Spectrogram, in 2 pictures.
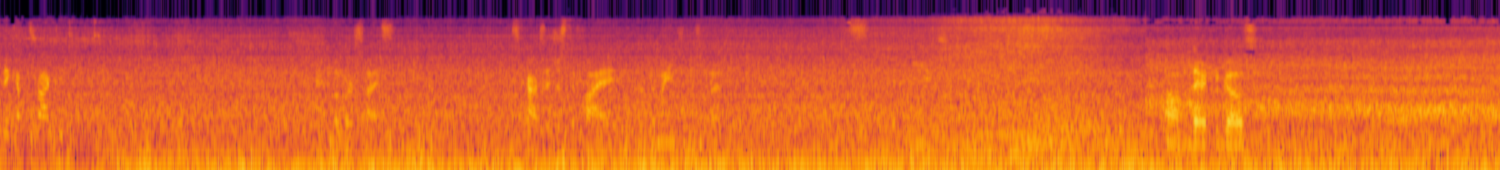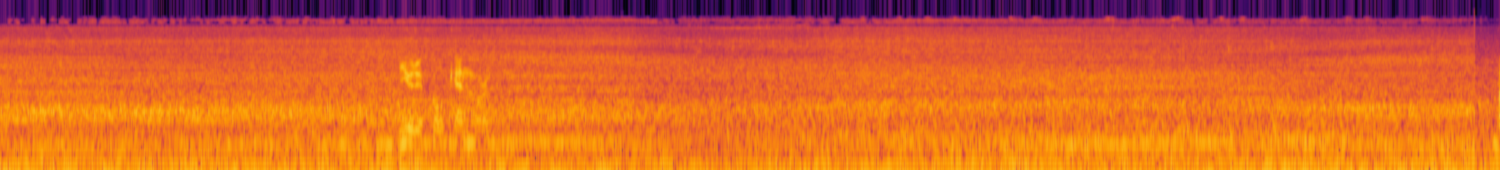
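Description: Diesel engines of heavy-haul semi-truck tractors, running at low speed as they pull an oversized load on a lowboy trailer past and away, a constant low rumble with a steady engine tone over the second half.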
